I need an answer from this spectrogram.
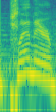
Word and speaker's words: plein air: The French pronounce it plein air. Others say plein air.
